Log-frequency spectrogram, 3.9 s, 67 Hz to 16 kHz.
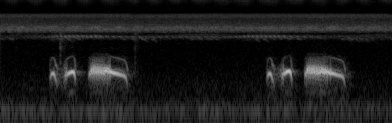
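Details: Spotted dove, freshly wild-caught field bird, recorded 26 September 2020, gives two coo phrases about two seconds apart, each two short clipped notes leading into a long, mellow, downward-sliding coo, with steady background hiss.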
